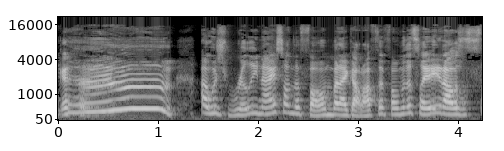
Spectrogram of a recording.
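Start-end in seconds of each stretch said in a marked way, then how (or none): 0.0-1.2 high, loud frustrated groan; drawn-out high groan of frustration; exasperated groan. Retold or imitated. Frustrated reaction to the clerk.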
